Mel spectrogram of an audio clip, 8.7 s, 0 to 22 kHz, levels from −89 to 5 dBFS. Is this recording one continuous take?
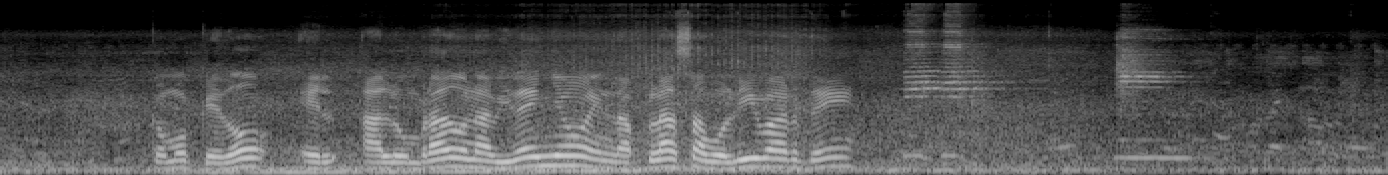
no; 2 cuts; at 5.4 s, 7.5 s

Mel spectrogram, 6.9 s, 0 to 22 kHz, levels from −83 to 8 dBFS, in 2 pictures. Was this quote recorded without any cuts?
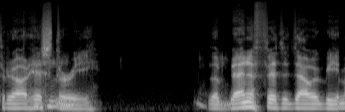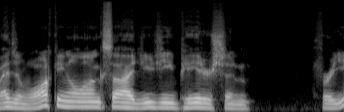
no; 1 cut; at 3.4 s

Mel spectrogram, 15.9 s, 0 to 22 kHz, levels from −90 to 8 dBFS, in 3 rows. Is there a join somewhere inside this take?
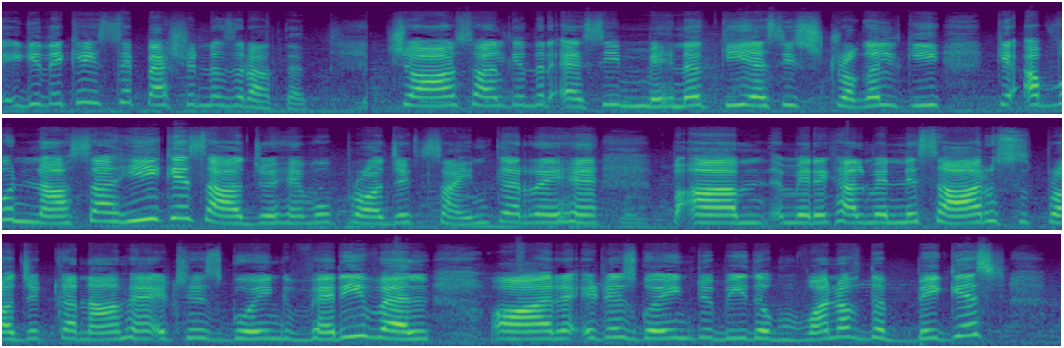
yes; 1 cut; at 1.9 s

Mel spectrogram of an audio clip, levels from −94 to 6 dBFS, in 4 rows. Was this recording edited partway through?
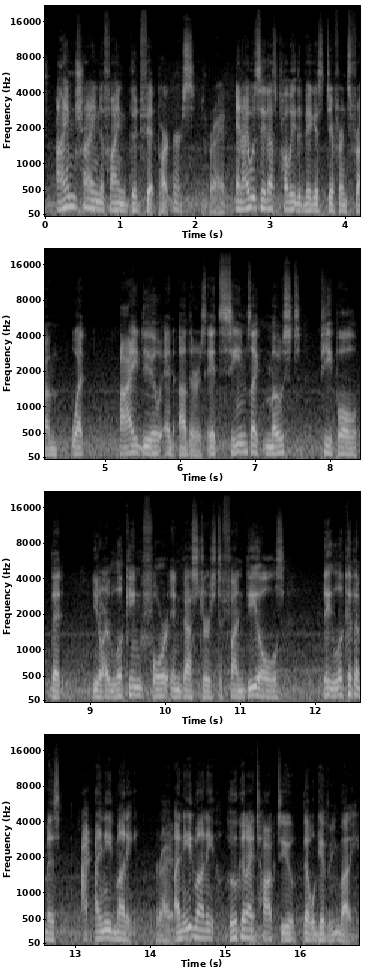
no; 0 cuts

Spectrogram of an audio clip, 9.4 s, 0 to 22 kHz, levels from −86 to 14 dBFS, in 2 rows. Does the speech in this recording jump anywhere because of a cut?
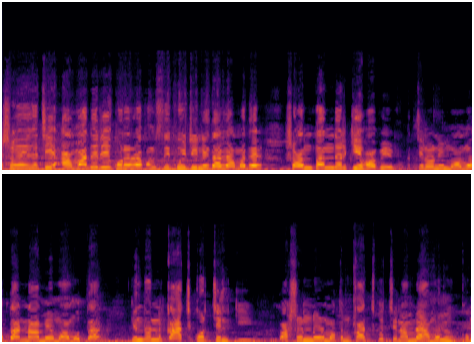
yes; 1 cut; at 4.2 s

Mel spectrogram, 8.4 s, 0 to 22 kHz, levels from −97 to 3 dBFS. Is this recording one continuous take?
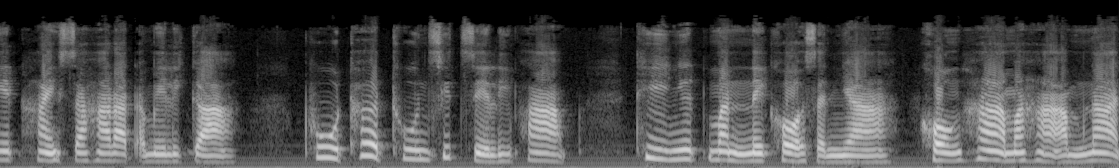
yes; 0 cuts

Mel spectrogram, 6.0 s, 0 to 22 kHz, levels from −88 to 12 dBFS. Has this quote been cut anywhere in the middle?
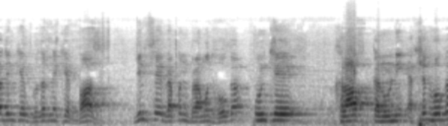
yes; 1 cut; at 3.3 s

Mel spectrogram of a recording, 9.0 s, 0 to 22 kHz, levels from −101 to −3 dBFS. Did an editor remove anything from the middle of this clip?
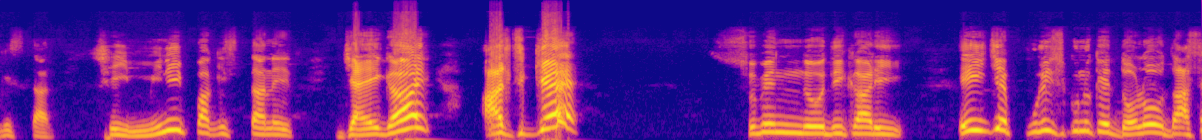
no; 0 cuts

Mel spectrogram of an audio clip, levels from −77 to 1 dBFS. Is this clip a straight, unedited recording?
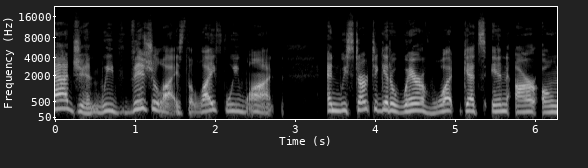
yes; 0 cuts

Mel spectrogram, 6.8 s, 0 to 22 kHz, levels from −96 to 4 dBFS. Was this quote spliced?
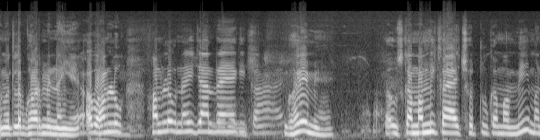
yes; 1 cut; at 3.0 s

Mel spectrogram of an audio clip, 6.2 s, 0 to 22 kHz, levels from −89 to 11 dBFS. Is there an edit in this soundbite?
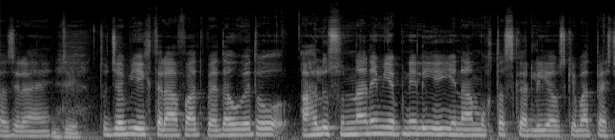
no; 0 cuts

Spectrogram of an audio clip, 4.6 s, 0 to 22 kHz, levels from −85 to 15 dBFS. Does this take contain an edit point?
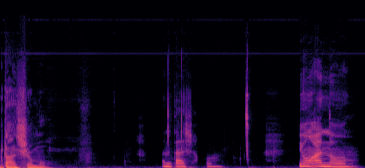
no; 0 cuts

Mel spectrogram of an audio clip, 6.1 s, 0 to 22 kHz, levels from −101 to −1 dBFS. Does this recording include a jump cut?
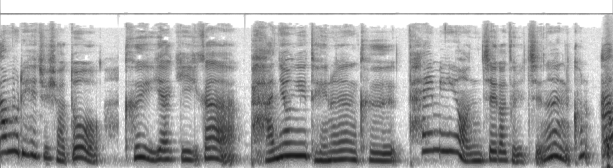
yes; 2 cuts; at 1.1 s, 2.5 s

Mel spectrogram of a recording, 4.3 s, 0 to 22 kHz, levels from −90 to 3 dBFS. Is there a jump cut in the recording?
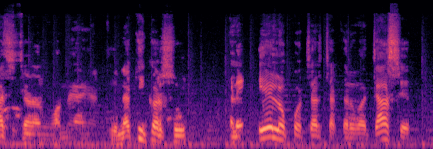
no; 0 cuts

